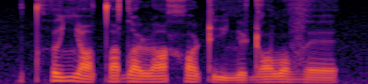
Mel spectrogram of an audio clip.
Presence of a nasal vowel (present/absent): absent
